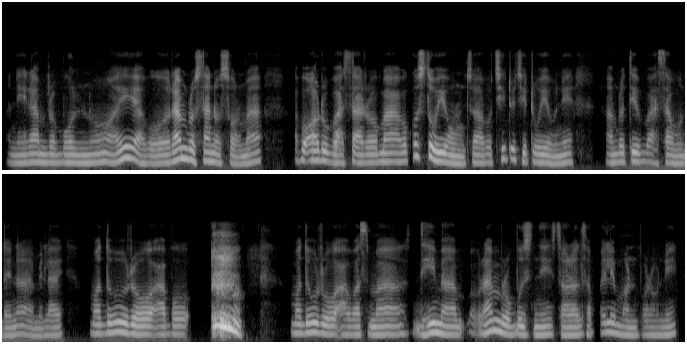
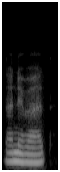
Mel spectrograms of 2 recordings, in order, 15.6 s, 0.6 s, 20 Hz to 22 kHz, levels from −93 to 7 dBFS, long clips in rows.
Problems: constant background noise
